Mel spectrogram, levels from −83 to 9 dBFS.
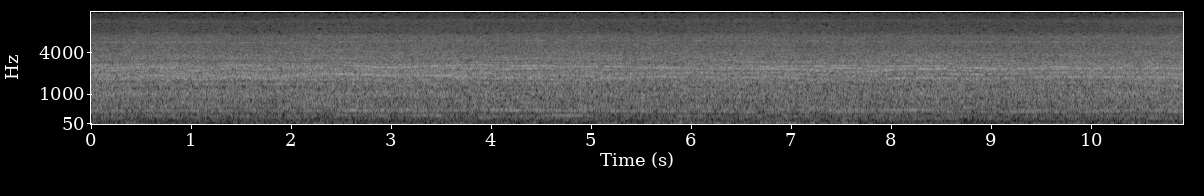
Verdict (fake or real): real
